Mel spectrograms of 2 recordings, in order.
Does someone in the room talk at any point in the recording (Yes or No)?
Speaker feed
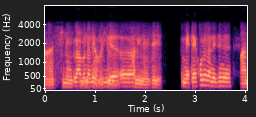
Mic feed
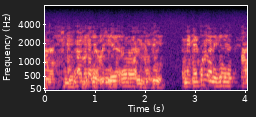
No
